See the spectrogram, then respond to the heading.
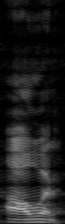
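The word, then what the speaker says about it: hour: लेकिन यहां पर आप जब इसका उच्चारण करते हैं तो होता है आवर। क्या होता है? आवर, अ आता है।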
